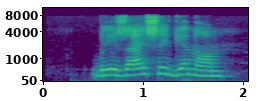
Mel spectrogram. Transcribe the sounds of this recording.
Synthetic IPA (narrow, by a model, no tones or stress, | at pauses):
blʲiʒɑjʃɨjɡʲenom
